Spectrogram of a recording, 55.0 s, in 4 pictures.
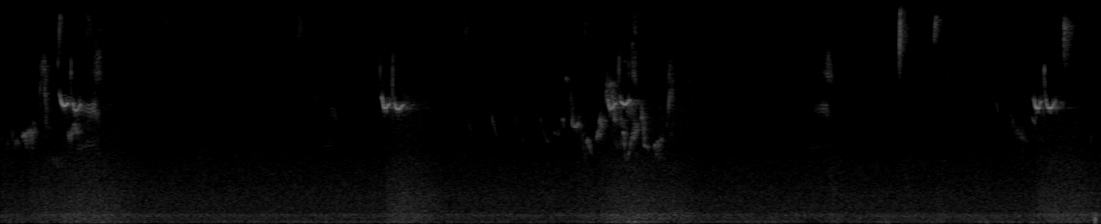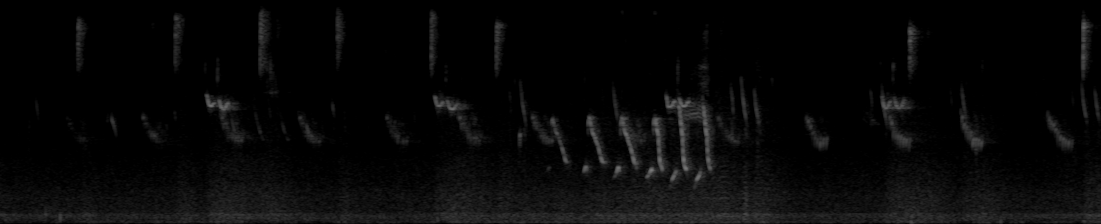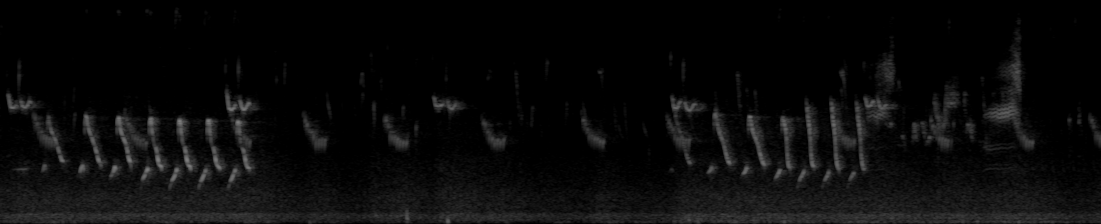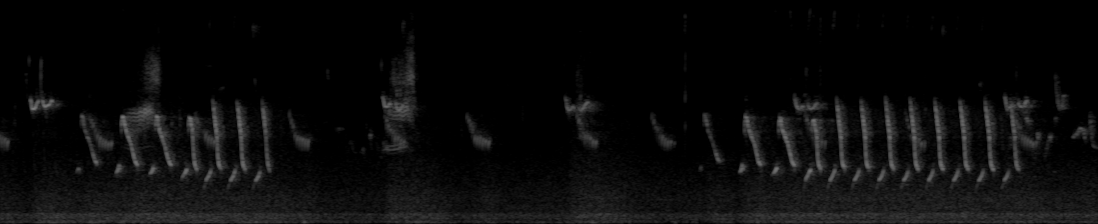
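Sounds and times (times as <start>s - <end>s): songbird whistled song: 0.0s - 1.4s, 3.7s - 9.0s, 9.8s - 55.0s
faint low background noise: 0.0s - 55.0s
bird chirps: 14.6s - 26.2s, 26.8s - 47.5s, 48.4s - 48.8s, 49.4s - 55.0s.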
